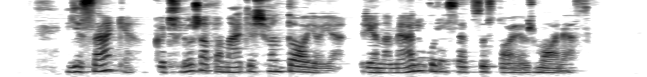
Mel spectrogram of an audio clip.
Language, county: Lithuanian, Alytus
